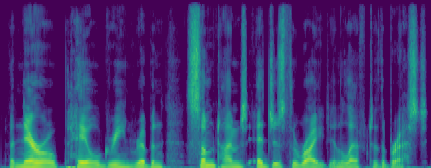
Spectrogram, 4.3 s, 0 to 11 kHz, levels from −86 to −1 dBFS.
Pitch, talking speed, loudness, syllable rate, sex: 145 Hz, 195 wpm, -20 LUFS, 5.2 syllables/s, male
